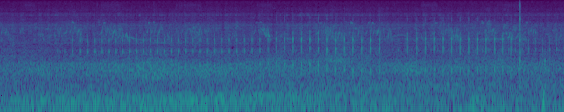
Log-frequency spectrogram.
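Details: A pair of white storks greet each other with a bill-clacking display at their nest site in Extremadura, Spain: a fast, dry rattle of wooden clicks that builds and runs for several seconds, over a steady low rumble of wind or distant traffic.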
